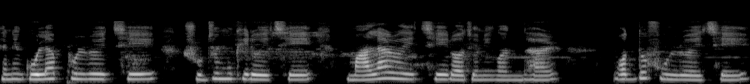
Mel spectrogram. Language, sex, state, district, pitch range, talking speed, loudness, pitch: Bengali, female, West Bengal, Kolkata, 215-250 Hz, 95 wpm, -24 LUFS, 235 Hz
